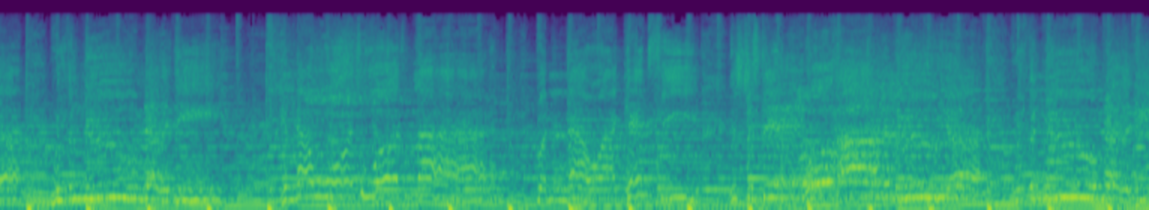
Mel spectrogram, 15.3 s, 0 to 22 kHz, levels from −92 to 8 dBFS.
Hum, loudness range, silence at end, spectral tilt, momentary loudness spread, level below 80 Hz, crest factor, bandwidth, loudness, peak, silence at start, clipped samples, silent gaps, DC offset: none; 3 LU; 0 s; -5.5 dB/octave; 6 LU; -18 dBFS; 12 dB; 16.5 kHz; -14 LUFS; 0 dBFS; 0 s; under 0.1%; none; under 0.1%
